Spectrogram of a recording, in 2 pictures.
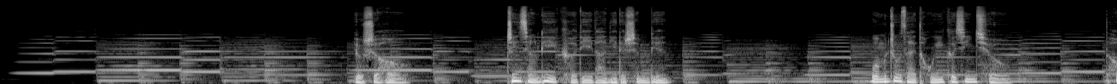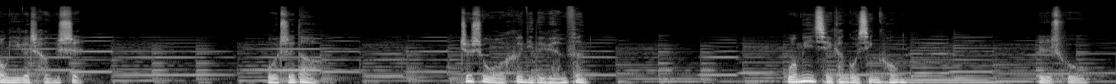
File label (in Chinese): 品质情感独白; 立刻抵达你的身边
